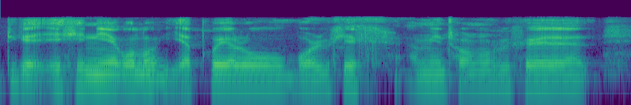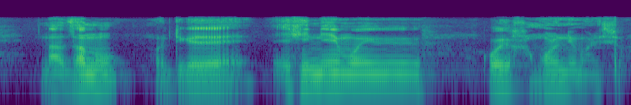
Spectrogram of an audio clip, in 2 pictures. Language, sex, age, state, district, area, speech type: Assamese, male, 60+, Assam, Darrang, rural, spontaneous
